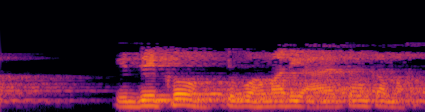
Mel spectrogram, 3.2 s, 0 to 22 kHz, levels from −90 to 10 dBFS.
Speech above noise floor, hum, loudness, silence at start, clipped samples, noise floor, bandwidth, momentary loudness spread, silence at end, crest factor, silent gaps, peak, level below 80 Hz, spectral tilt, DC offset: 26 dB; none; -20 LUFS; 0 s; under 0.1%; -46 dBFS; 5.4 kHz; 19 LU; 0 s; 18 dB; none; -4 dBFS; -64 dBFS; -3.5 dB/octave; under 0.1%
